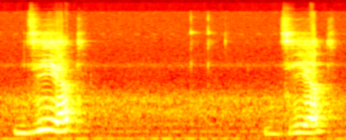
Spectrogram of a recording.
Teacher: Now d becomes voiceless t because it's in the end.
